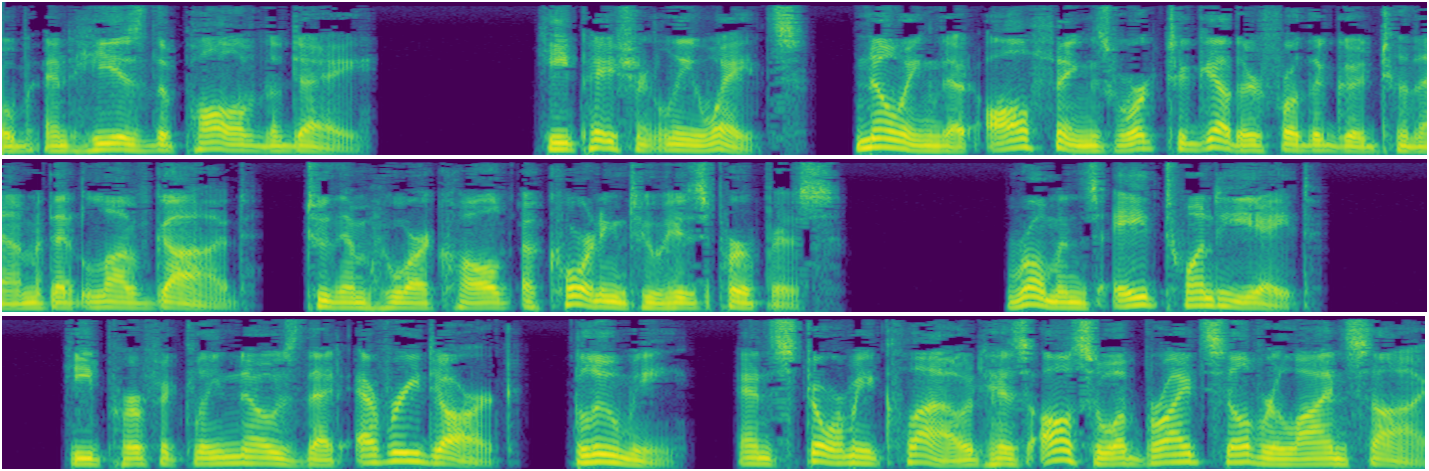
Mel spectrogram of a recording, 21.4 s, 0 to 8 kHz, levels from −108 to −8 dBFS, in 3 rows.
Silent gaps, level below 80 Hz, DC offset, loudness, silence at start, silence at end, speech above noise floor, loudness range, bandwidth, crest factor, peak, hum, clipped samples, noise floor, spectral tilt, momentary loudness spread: none; -42 dBFS; under 0.1%; -16 LUFS; 0 s; 0 s; 70 dB; 3 LU; 7.6 kHz; 16 dB; 0 dBFS; none; under 0.1%; -86 dBFS; -6 dB/octave; 7 LU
